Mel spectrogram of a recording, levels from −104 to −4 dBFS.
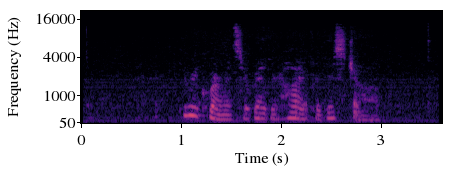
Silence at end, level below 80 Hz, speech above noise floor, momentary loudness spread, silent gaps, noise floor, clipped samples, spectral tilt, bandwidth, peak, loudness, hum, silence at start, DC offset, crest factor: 0.05 s; under -90 dBFS; 21 dB; 7 LU; none; -81 dBFS; under 0.1%; -4.5 dB/octave; 13.5 kHz; -40 dBFS; -58 LUFS; none; 0.05 s; under 0.1%; 20 dB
